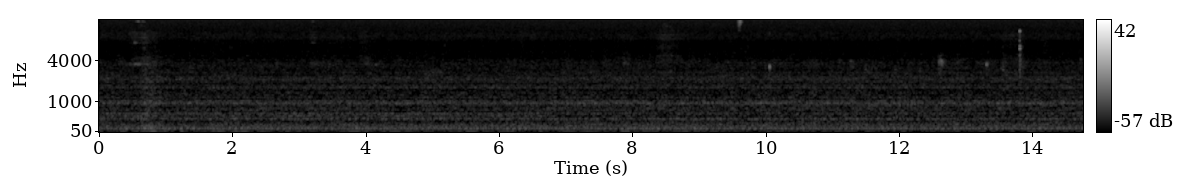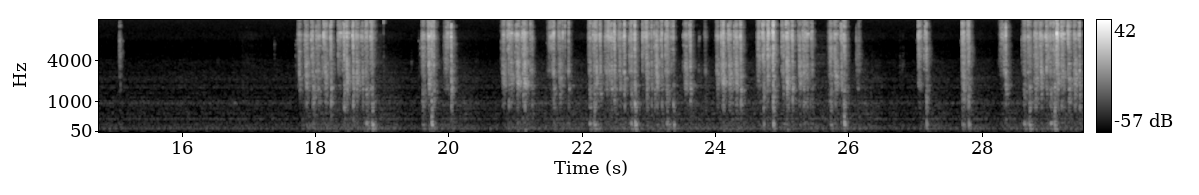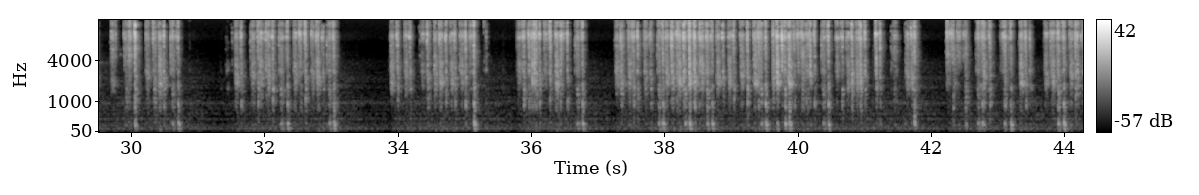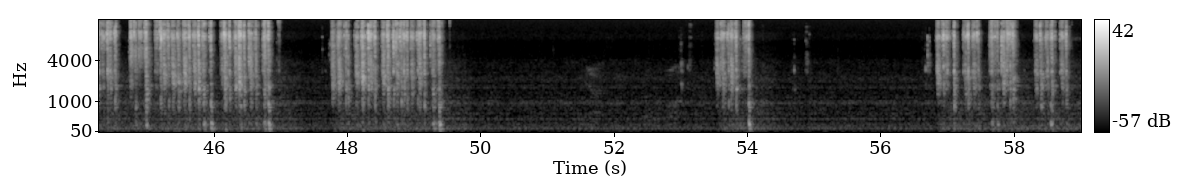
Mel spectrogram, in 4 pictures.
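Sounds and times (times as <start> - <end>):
clicky mechanical keyboard typing: 17.7 - 20.2, 20.8 - 26.3, 27.0 - 30.8, 31.4 - 33.2, 33.9 - 47.0, 47.8 - 49.6, 53.5 - 54.2, 56.7 - 59.0.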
